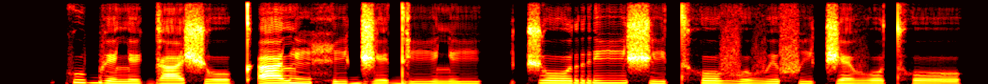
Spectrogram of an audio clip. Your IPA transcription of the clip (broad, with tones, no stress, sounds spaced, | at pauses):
kʷ i˦ b e˨ l e˨ ɡ aː˨ ʃ oː˨ kʼ a˦ l ĩ˨ h i˦ d͡ʒ e˨ d iː˦˨ l i˦ | t͡ʃ oː˦ r iː˦ ʃ i˨ tʰ o˦ v ʊ˨ β ɪ˦ f i˨ t͡ʃ ɛ˨ β o˨ tʰ oː˨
